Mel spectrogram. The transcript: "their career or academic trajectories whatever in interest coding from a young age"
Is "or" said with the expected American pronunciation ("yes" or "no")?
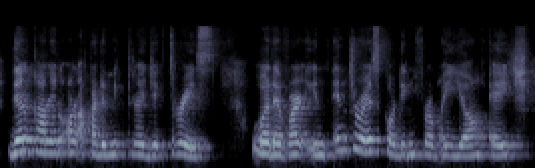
no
